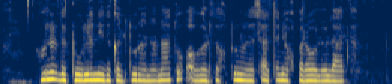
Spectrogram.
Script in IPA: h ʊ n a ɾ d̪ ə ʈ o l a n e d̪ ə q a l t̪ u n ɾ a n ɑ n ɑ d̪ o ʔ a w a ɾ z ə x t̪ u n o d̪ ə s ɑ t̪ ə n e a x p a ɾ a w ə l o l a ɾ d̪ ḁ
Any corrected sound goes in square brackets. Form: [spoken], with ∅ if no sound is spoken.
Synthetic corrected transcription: h ʊ n a ɾ d̪ ə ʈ o l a n e d̪ ə [k] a l t̪ u [∅] ɾ a n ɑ n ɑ [t̪] o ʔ a w a ɾ z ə x t̪ u n o d̪ ə s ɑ t̪ ə n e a x p a ɾ a w ə l o l [ɑ] ɾ d̪ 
